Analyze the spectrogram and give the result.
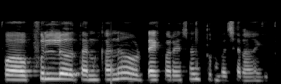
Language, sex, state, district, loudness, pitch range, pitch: Kannada, female, Karnataka, Mysore, -20 LUFS, 210-245 Hz, 220 Hz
